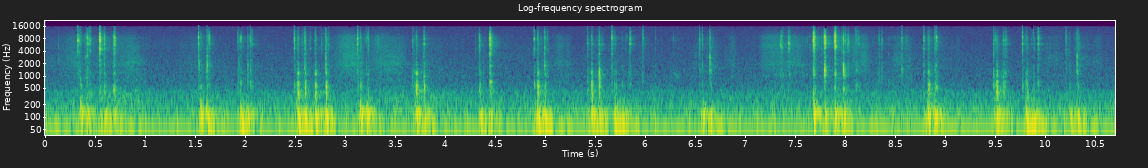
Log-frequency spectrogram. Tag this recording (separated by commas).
typing on computer keyboard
